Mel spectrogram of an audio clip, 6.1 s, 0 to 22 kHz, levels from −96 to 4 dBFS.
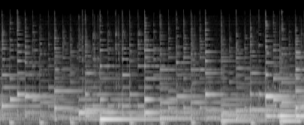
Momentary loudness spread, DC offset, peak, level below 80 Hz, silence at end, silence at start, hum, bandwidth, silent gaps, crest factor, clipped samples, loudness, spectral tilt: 14 LU; under 0.1%; -4 dBFS; -48 dBFS; 0 s; 0 s; none; 11 kHz; none; 16 dB; under 0.1%; -21 LUFS; -8 dB/octave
